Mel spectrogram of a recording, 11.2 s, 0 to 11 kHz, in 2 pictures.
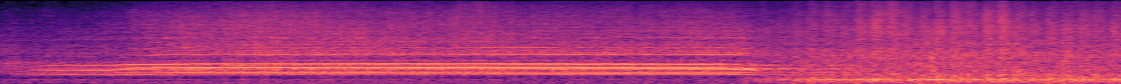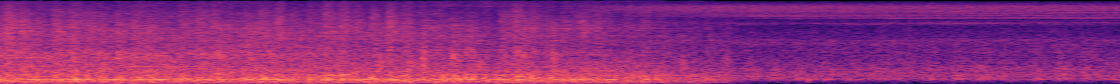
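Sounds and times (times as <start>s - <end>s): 
steam locomotive whistle: 0.0s - 4.2s
two steam locomotives chuffing: 0.2s - 9.3s
rattling train carriages: 3.8s - 9.3s.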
